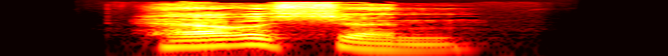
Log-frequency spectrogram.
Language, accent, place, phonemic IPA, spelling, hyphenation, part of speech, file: German, Germany, Berlin, /ˈhɛrçən/, Herrchen, Herr‧chen, noun, De-Herrchen.ogg
- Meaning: 1. master, owner (of an animal) 2. diminutive of Herr (“gentleman”)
